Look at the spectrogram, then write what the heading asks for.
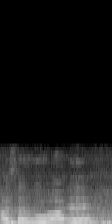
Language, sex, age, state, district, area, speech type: Urdu, male, 30-45, Uttar Pradesh, Muzaffarnagar, rural, spontaneous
